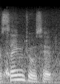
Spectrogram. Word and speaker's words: Saint-Joseph: 코주 에르미타주, 에르미타주, 그리고 생조셉 등등이 있어요. 그래서 그 중에 하나가 바로 요 생조셉이라는 와인입니다. 근데 제가 계속 생조셉이라고 말씀드리고 있는데요, 이것은 이제 생이라는 것은 불어식발음이고 영어로 하게 되면은 세인트가 되겠죠.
